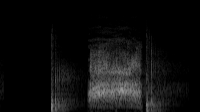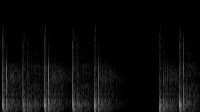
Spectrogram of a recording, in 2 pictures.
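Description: Footsteps clack on a hard tiled floor in an echoing hallway.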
